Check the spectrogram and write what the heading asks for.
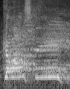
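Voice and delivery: high, loud, slow drawn-out chant; the whole stadium roaring for Steve; crowd shouting. Retold or imitated. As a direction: chant his name as one huge crowd. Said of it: "everybody's shouting".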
